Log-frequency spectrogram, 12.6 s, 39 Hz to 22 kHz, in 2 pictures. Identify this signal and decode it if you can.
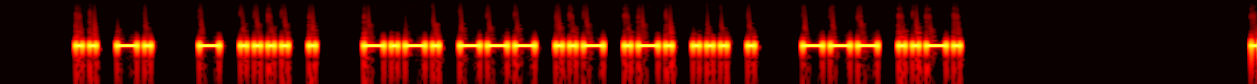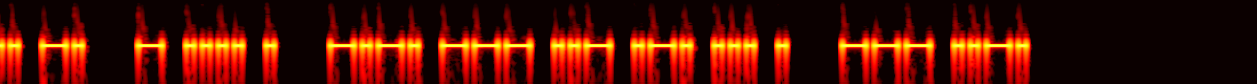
Morse code, heard as a keyed tone, about 39 wpm, 700 Hz. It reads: IN THE COURSE OF IN THE COURSE OF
